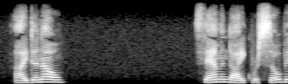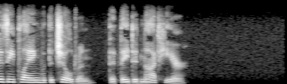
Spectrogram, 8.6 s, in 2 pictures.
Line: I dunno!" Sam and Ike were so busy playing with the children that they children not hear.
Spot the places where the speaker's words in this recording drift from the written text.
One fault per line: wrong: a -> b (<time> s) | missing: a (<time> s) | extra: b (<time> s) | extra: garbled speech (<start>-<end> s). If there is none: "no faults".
wrong: children -> did (6.3 s)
